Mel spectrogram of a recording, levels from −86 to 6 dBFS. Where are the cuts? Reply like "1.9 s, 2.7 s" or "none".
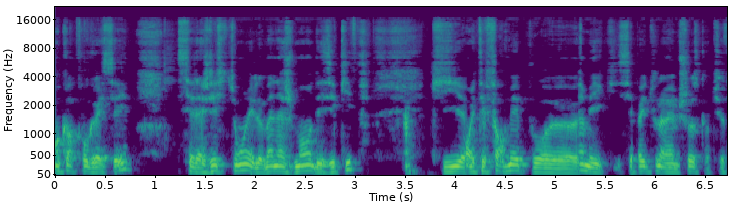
4.1 s, 5.2 s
